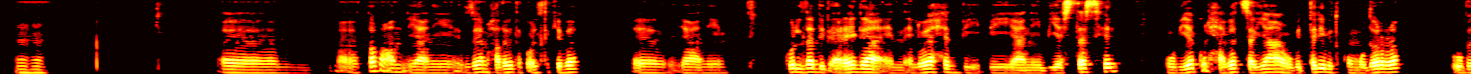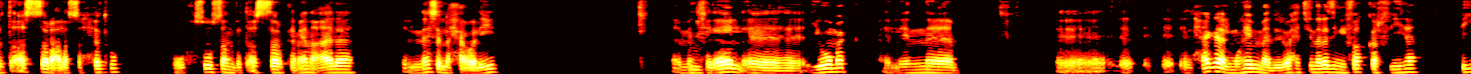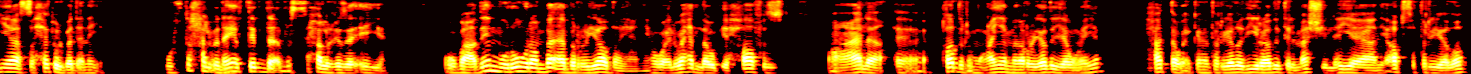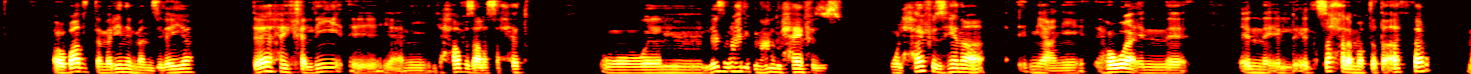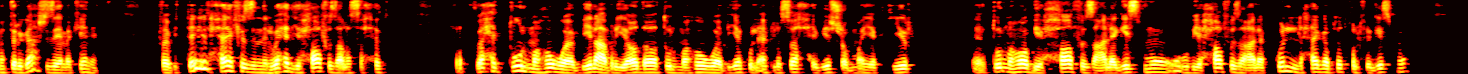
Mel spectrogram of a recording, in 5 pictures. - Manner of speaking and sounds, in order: other background noise; tapping; other noise
- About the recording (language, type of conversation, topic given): Arabic, unstructured, هل بتخاف من عواقب إنك تهمل صحتك البدنية؟
- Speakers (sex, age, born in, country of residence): male, 20-24, Egypt, Egypt; male, 40-44, Egypt, Egypt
